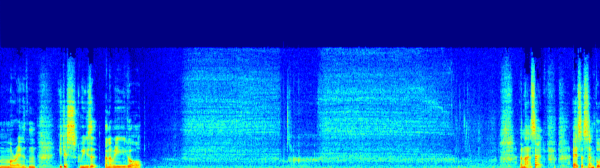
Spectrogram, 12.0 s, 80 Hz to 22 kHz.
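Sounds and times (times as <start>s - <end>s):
e-cigarette air hissing: 3.5s - 9.3s.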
